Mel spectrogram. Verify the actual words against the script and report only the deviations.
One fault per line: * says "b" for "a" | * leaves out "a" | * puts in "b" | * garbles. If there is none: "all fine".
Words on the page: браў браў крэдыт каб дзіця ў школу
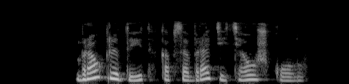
* leaves out "браў"
* puts in "сабраць"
